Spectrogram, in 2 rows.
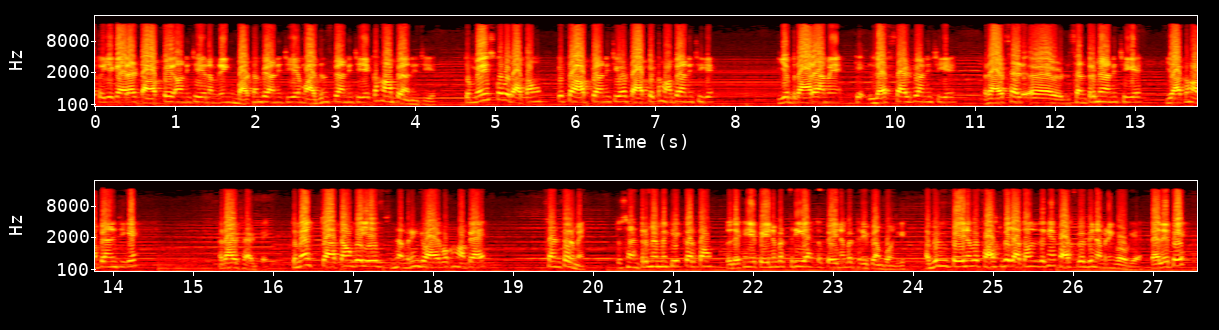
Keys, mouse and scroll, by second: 20.8-27.5 shift+drag.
